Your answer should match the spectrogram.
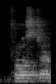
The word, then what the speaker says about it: Forster: তো ফস্টার এটা রাইটার, ফ্রস্টার বানানটা ভুল করবে না, FORSTER, অবশ্যই FOSTER দেবে না, FORSTER, ফ্রস্টার।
